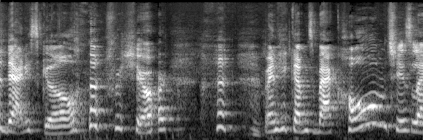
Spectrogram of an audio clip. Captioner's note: mom laughing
